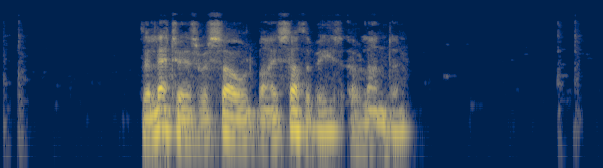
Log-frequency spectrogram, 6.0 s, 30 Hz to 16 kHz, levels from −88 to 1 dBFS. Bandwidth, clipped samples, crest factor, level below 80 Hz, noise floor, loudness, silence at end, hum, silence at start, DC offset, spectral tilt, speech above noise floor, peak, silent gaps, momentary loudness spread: 9.6 kHz; under 0.1%; 20 dB; -50 dBFS; -86 dBFS; -20 LUFS; 1.95 s; none; 1.45 s; under 0.1%; -6 dB/octave; 67 dB; -2 dBFS; none; 12 LU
